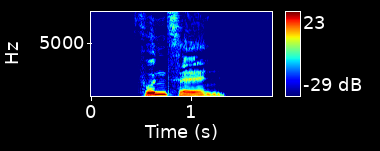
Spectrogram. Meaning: plural of Funzel
- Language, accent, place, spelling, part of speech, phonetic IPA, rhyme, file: German, Germany, Berlin, Funzeln, noun, [ˈfʊnt͡sl̩n], -ʊnt͡sl̩n, De-Funzeln.ogg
